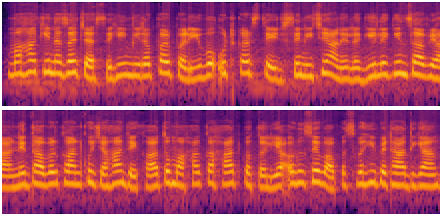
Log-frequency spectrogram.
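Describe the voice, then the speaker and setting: A woman narrating an audiobook novel in a steady, even reading voice, speaking every character's lines herself. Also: a little high, few pauses.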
